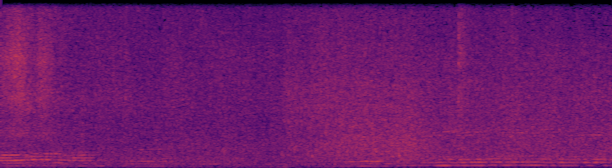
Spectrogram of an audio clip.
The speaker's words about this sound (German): Da sind Boote auf dem Wasser. Sie steuern direkt auf unser Kloster zu.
